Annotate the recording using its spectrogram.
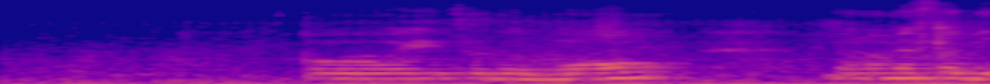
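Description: A young woman speaks playfully close by.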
